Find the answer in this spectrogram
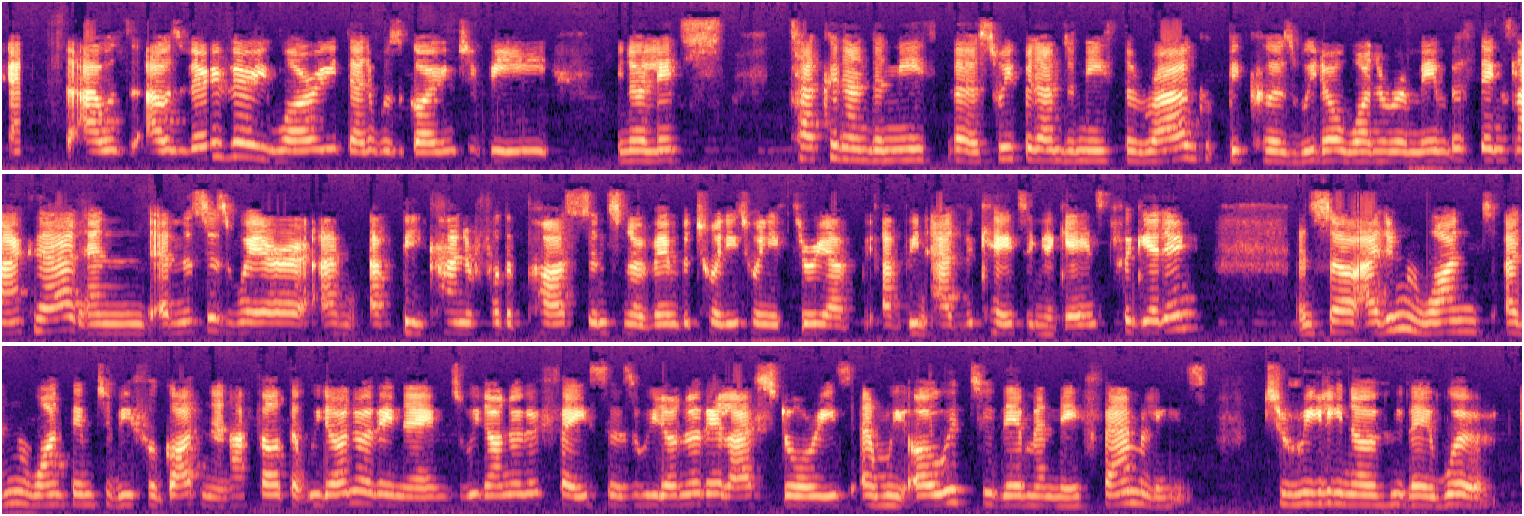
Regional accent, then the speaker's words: Johannesburg, Gauteng, South Africa; moved away as an adult; I grew up in South Africa for 19 years of my life, and I also did all my degrees in South Africa

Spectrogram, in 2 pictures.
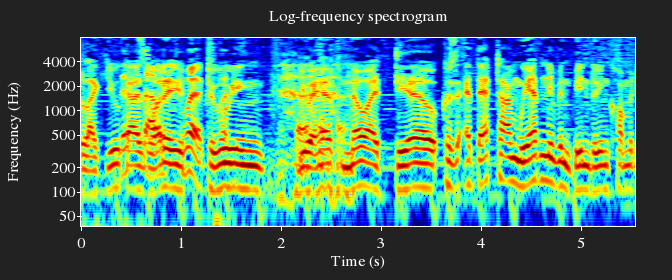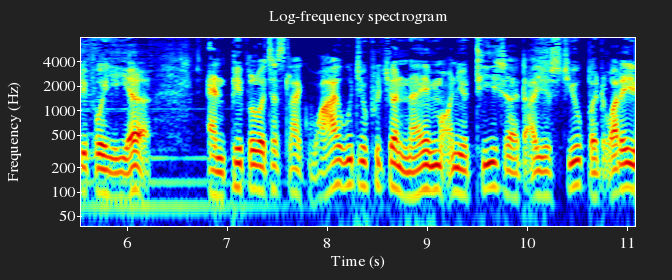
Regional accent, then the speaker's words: El Dorado Park, Gauteng, South Africa; I'm originally from El Dorado Park, extension 9.

